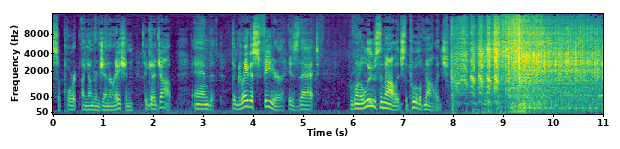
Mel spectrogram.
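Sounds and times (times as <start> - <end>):
speech: 0.0 - 5.4, 6.0 - 9.6
tractor engine on a farm starting up: 7.9 - 10.9.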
